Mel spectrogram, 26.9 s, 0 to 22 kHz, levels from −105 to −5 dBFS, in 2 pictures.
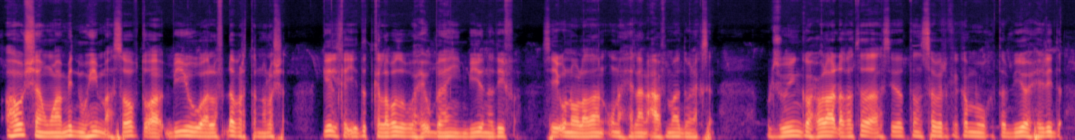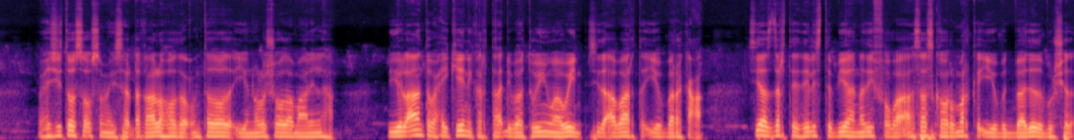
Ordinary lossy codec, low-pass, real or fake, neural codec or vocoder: none; none; real; none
